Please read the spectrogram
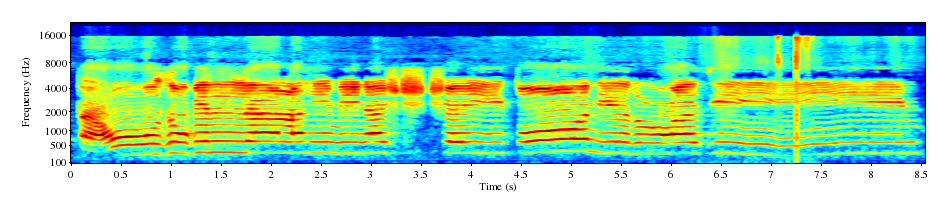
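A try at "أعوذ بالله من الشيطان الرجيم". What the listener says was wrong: اچھا، اس میں الرجیم کو جو ہے اس کو اس کو را کو آپ نے ہونٹ گول کر کے نہیں پڑھنا.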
